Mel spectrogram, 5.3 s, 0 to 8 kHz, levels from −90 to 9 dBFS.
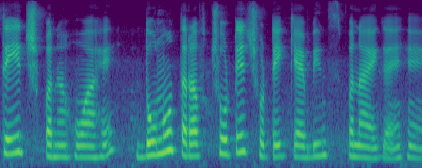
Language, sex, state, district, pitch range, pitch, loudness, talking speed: Hindi, female, Madhya Pradesh, Dhar, 205-260 Hz, 220 Hz, -18 LUFS, 135 wpm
